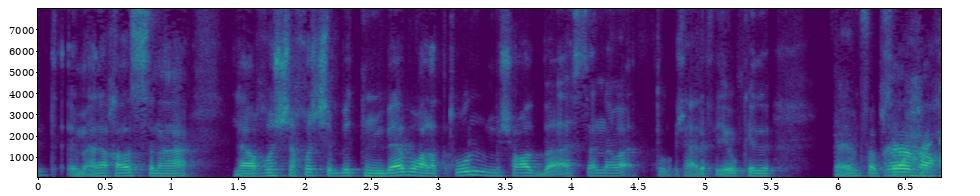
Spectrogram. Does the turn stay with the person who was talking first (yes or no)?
no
